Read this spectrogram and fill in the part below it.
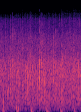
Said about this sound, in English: These are all our workers. Let's just honor them with applause.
